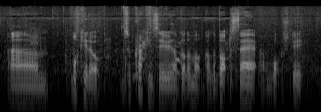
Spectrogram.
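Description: Dry sound with no echo, a man at a moderate pace over loud background noise. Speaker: family vlogger. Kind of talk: casual vlog chat. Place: forest. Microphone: phone near.

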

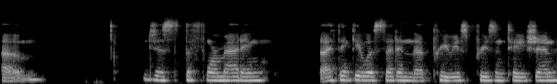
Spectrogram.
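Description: The delivery is somewhat breathy and monotone, with flat intonation. It moves at a moderate pace over a quiet background. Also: woman. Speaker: college student. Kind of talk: conference panel presentation.

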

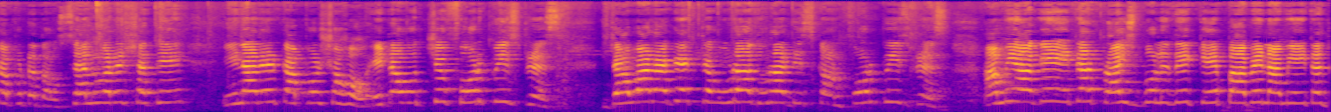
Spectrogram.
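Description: A woman with an extremely high pitch uses a raised, projected voice with a bright, sharp tone and an animated delivery. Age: 30s. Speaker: clothing seller. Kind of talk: live sales pitch.

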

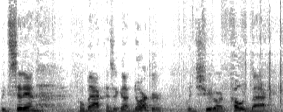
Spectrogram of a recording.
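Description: Noticeable background noise sits behind the speaker. He is a man with fairly even intonation. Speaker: Vietnam veteran and artist. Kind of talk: elder life story, war reminiscence told to camera while describing a painting. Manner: rambling, halting, with restarts and digressions; plain-spoken, casual, vivid storytelling with military slang.

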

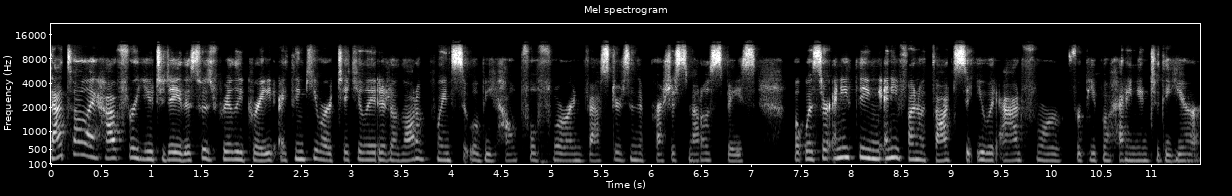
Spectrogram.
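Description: The somewhat breathy voice races along at a very fast pace with hardly any pauses and ordinary pitch variation. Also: woman. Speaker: interviewer for a finance news channel. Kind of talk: interview. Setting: video call. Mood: friendly, appreciative. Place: home room. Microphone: earbuds.

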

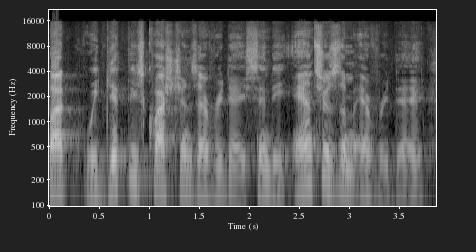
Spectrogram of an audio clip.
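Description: The pitch swings in big leaps. Delivery moves at a moderate pace. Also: man, medium pitch for a man.

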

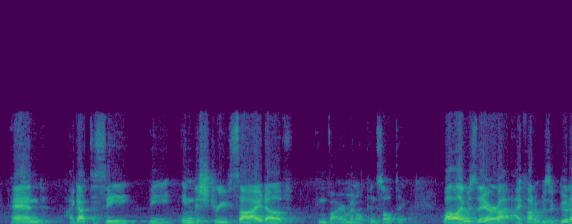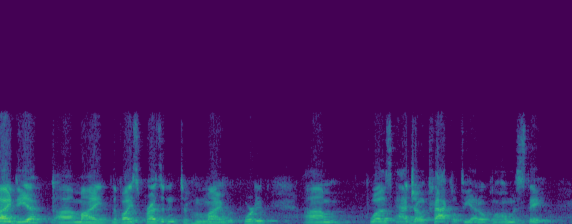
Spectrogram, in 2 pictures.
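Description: A man with an American accent speaks at a moderate pace in a fairly high voice with fairly even intonation, his loudness swinging widely amid audible room echo and noticeable background noise. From US East Coast. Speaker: government scientist and speaker. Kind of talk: career talk at a symposium. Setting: stage with audience. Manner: hesitant, many fillers.

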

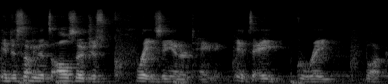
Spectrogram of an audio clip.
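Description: A man speaks at a fairly quick pace. Audible room echo and faint music sit in the background. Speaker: comic shop staff. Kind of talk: commentary. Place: shop.

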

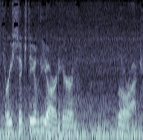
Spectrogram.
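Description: Delivered at a moderate pace, the speech sounds dry with no echo amid noticeable background noise. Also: man. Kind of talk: casual vlog chat. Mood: cheerful, upbeat. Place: open country. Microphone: phone near.

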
